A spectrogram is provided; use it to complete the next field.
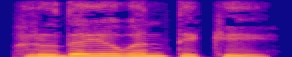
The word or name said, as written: ಹೃದಯವಂತಿಕೆ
